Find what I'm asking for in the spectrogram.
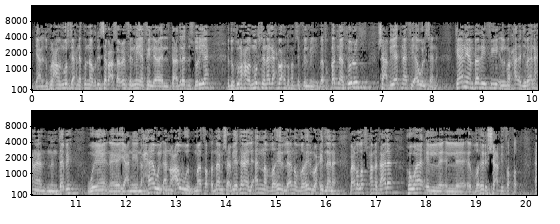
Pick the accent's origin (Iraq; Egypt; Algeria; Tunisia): Algeria; إحنا عندنا في الجزائر كانوا ب90% نجاح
